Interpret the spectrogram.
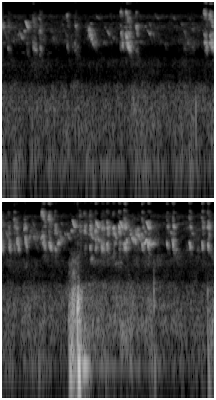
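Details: Dense, busy sparrow chirping, notes tumbling over one another, with one thud partway through and faint background hiss.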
